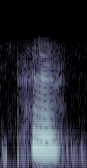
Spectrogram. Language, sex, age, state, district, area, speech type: Santali, female, 30-45, West Bengal, Birbhum, rural, conversation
